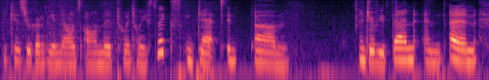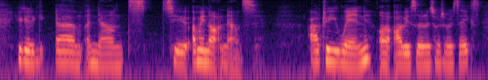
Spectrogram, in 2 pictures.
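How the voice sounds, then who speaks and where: This is a young woman in her twenties with an Indonesian accent, speaking English as her second language. She rambles and giggles through a casual podcast chat, stops and restarts often, and sounds teary after crying. Her voice sits a little low. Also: steady tone, moderate pace. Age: 20s. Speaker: podcast host.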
